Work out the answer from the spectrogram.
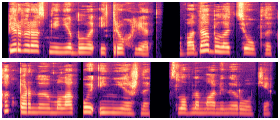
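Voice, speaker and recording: A woman's voice: a little high, moderate pace, darkish tone, dry recording. Woman narrating an audiobook, dry. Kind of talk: first-person scripted narration.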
